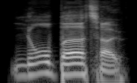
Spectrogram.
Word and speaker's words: Norberto: Norberto. 3 syllables.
